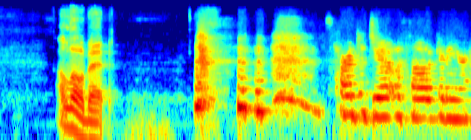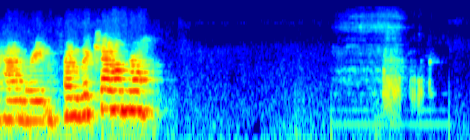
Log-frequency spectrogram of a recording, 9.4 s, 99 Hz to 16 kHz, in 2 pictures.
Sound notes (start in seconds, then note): 1.8 laughs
